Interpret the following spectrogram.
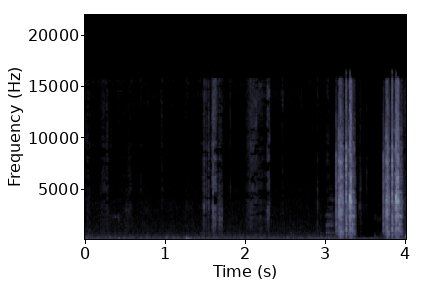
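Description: Kitchen knife slicing through a red onion onto a stone slab: faint, scattered cutting ticks and crunches. Near the end come two short, louder rustling noise bursts.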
